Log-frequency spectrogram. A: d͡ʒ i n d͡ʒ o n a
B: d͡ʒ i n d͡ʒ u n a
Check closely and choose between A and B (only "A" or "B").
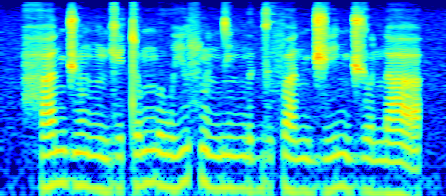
A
